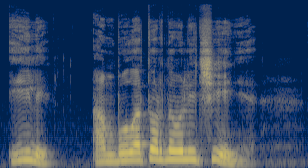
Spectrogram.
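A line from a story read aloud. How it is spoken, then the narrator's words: Chuckling. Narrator (Russian): хохотнул все в прошлом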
